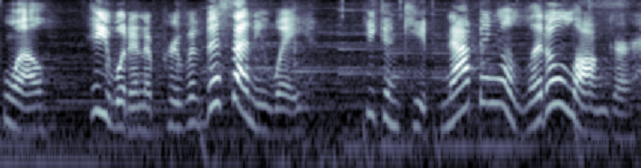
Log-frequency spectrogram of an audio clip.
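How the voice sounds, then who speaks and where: A woman's voice: on the high side, sing-song, a little fast, over music. A woman playing an angry, bitter teenage magical girl in a visual novel, speaking in an indignant, curt, accusing way. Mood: dry, dismissive. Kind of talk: visual novel character acting.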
